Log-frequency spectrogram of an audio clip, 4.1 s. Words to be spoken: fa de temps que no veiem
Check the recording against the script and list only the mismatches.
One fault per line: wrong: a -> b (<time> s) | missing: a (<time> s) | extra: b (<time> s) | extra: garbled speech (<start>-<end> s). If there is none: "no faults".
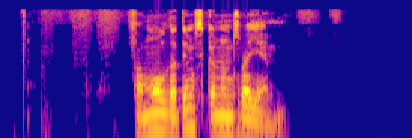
extra: molt (1.5 s)
extra: ens (2.3 s)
